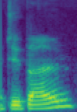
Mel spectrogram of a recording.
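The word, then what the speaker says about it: Dubón: um i've got maurizio dubone i believe the commentators in in san francisco are now finalizing that that is how you pronounce his surname dubon but yeah i've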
